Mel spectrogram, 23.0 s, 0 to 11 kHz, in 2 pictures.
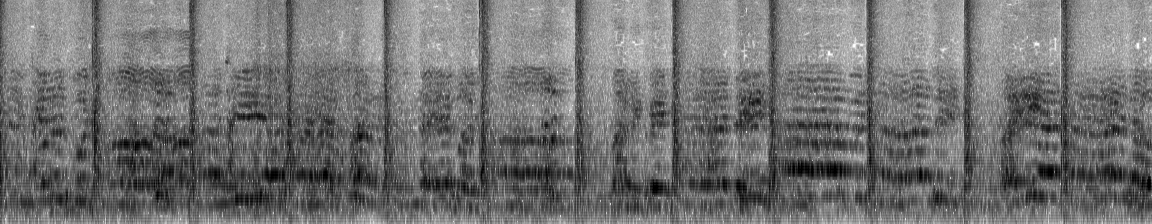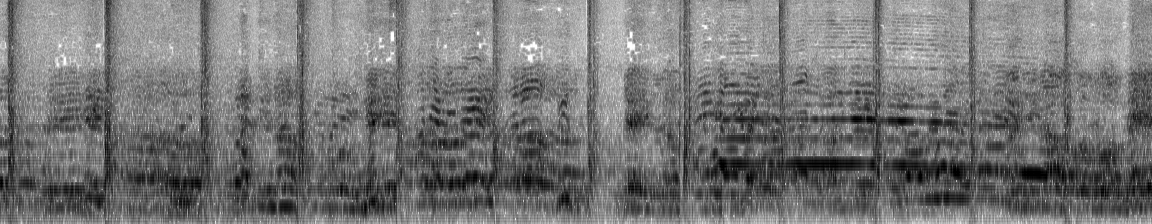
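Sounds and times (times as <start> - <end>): crowd beating chests: 0.0 - 23.0
men chanting in unison: 0.0 - 23.0.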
